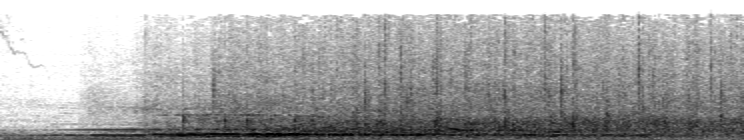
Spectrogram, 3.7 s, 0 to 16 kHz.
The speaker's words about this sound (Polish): Tylko na pielgrzymce można usłyszeć brawa, jak ktoś powie, że wstajemy, możemy spać aż do 6.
